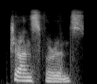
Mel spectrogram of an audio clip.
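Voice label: "transference", Indian English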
